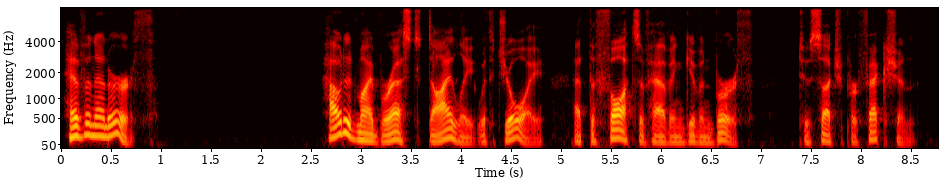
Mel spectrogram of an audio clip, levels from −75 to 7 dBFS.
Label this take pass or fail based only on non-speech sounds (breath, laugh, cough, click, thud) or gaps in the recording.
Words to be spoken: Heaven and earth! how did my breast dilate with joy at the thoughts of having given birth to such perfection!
pass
